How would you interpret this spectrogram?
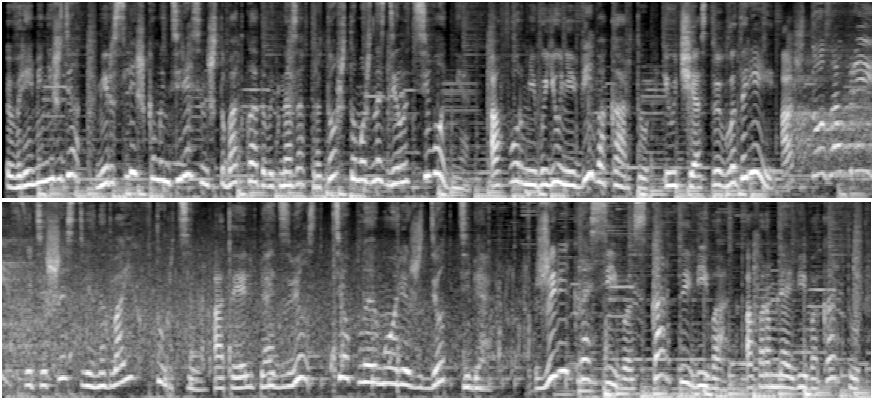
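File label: Russian, female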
